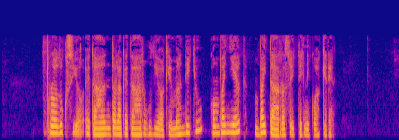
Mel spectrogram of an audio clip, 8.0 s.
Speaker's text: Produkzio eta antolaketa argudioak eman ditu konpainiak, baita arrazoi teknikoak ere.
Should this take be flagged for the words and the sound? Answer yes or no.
no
